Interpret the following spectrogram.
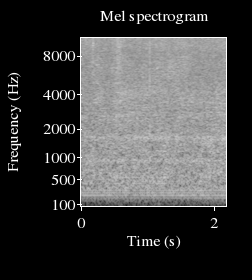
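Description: A motor vehicle engine running steadily, with a constant low hum under a broad noisy rumble.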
